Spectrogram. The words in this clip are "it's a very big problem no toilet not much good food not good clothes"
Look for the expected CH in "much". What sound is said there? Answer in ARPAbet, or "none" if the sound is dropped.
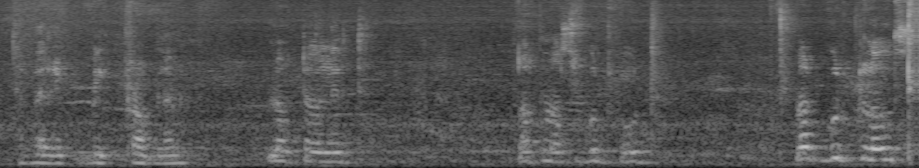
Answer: S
